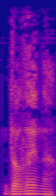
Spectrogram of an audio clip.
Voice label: "Dolyna", Ukrainian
